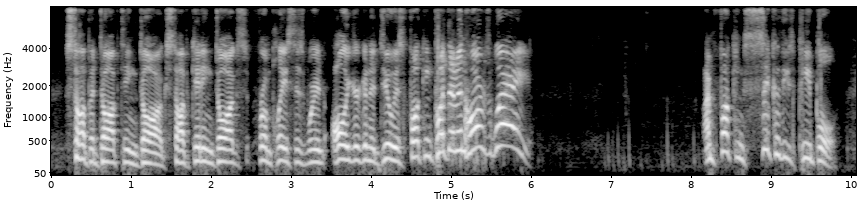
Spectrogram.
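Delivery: furious, heated rant with pitch climbing. Ranting about people who keep putting dogs in harm's way: angry yelling. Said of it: "I need to stop yelling".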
